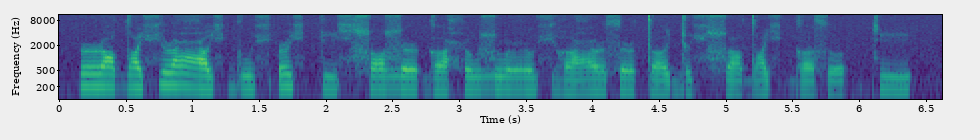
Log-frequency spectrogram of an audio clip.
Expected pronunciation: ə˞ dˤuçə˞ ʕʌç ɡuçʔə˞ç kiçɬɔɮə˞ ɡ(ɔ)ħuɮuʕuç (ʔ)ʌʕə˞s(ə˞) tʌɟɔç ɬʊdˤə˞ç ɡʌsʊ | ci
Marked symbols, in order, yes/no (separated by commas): no, no, yes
